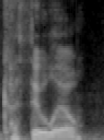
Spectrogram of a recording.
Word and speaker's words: Cthulhu: I've always pronounced it Cthulhu, but after looking into a little bit of him for this episode, I saw that it was meant to be Cthulhu. Cthulhu, but I like Cthulhu.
